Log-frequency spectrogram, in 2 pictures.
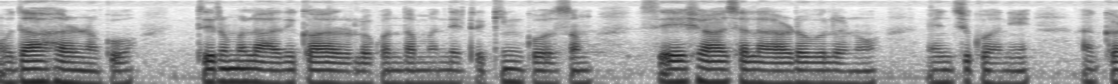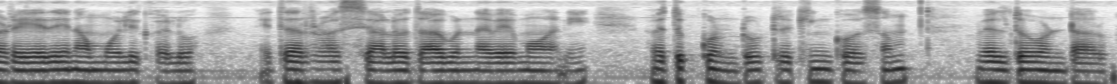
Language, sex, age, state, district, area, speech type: Telugu, male, 18-30, Andhra Pradesh, Chittoor, urban, spontaneous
